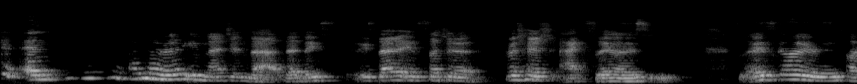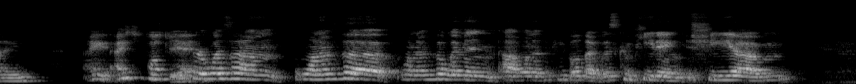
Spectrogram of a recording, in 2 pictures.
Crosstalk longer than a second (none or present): none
